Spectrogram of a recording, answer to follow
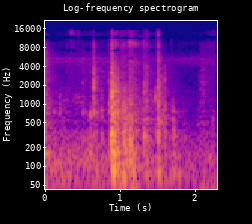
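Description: A few short knocks and clatters of kitchenware being handled on a metal counter, the loudest about a second in.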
